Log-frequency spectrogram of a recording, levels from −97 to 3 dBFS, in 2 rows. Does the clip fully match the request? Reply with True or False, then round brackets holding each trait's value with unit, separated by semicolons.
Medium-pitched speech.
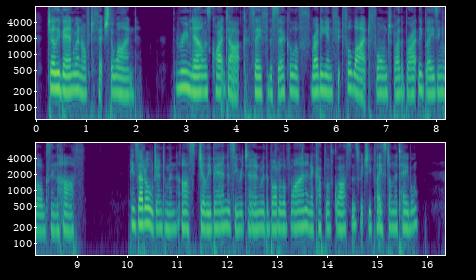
False (195 Hz)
